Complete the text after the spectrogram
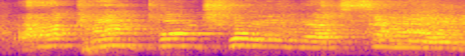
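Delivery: put-on very high, drawn-out kid scream; hyper little boy. Sugared-up boy mid-floor to everyone, frantic high wail. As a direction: wail it slowly like a sugar-crazed child. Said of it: "stopped in the middle of the floor and said".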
